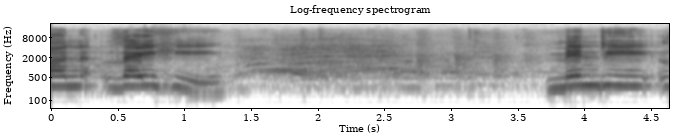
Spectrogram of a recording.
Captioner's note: graduates cheering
